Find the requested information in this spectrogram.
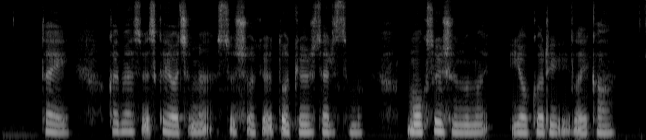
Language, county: Lithuanian, Marijampolė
